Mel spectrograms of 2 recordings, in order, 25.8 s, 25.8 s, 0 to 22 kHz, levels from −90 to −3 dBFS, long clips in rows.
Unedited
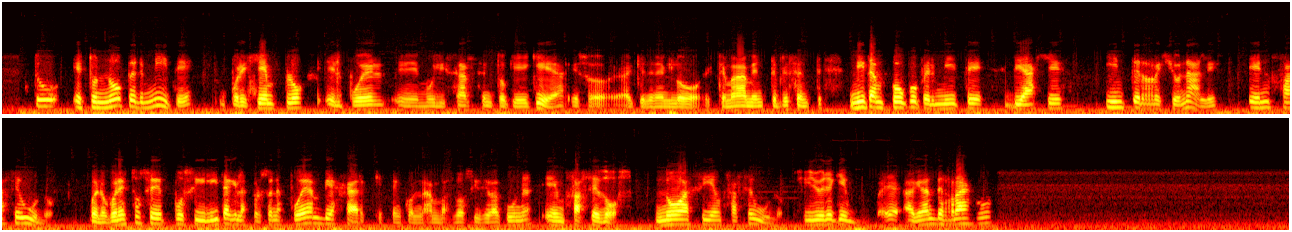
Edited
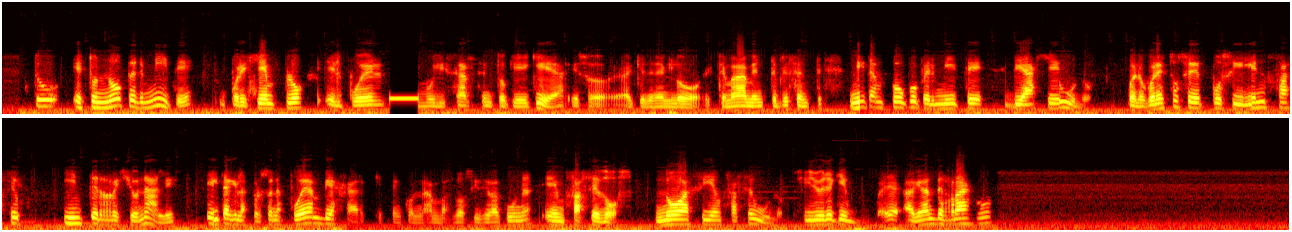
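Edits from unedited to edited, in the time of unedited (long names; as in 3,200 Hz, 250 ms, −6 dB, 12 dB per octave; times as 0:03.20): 0:03.87–0:04.16: beep over 446 Hz −24 dBFS
0:08.57–0:09.33: fade in, from −15 dB
0:10.57–0:12.53: swap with 0:13.07–0:14.99
0:16.32–0:18.21: fade in linear, from −13.5 dB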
